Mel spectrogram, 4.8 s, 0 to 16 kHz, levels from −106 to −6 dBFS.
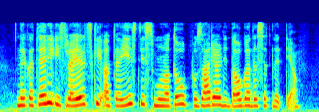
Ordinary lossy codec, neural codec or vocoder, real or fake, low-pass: none; codec, 16 kHz, 4 kbps, FreqCodec, larger model; fake; 7.2 kHz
